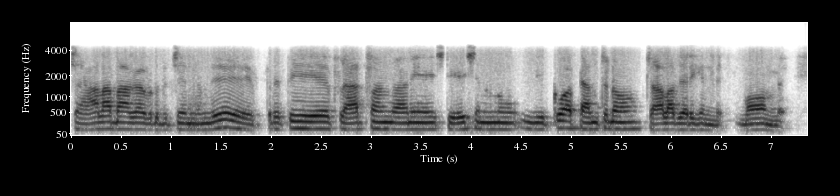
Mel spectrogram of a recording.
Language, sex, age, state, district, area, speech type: Telugu, male, 30-45, Andhra Pradesh, Krishna, urban, conversation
